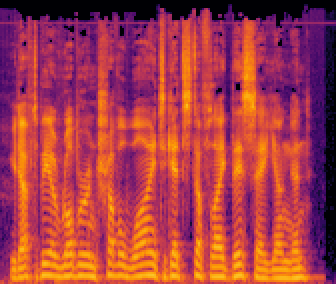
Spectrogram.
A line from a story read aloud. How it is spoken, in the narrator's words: Dandin said cheerfully to Bowley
